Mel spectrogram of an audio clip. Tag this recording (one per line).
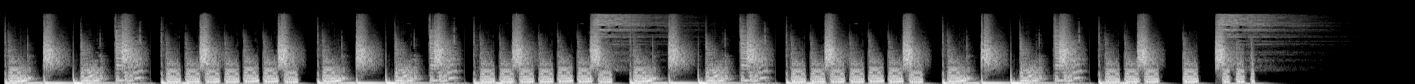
weird
guitar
